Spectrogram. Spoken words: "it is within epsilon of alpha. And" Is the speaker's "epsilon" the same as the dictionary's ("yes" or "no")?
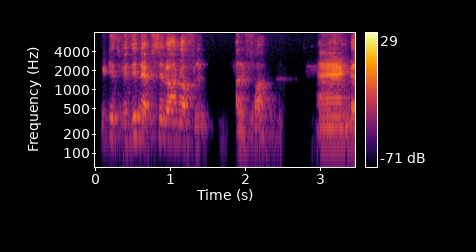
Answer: yes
